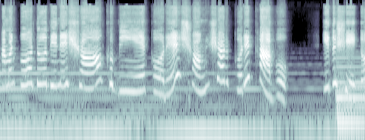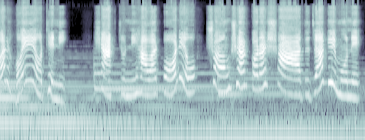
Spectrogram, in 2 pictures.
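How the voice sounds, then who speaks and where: A woman's voice: very high-pitched, expressive, measured pace. A woman playing a scheming female ghost who longs for married life, theatrical and gloating in a fairy-tale cartoon. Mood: gloating menace. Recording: music behind the voice.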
